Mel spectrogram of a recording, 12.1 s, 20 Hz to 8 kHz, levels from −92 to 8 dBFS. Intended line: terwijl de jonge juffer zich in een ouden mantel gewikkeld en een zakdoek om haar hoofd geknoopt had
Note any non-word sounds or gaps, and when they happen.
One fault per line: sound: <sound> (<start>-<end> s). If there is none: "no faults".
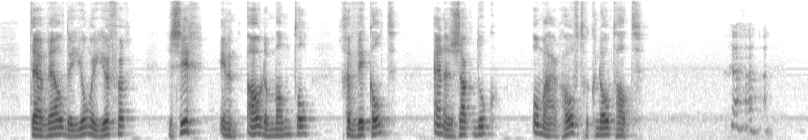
sound: laugh (10.9-11.6 s)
